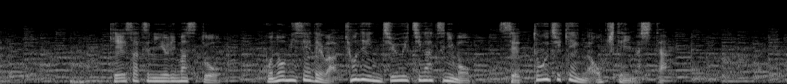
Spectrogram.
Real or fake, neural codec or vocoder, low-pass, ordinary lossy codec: fake; codec, 16 kHz, 8 kbps, FreqCodec, larger model; 7.2 kHz; none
